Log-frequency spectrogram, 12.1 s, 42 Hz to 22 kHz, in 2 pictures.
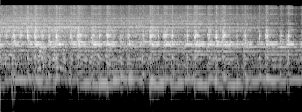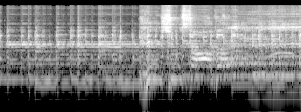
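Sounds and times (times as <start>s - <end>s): live rock band music: 0.0s - 12.0s
picked electric guitar pattern: 0.0s - 12.0s.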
